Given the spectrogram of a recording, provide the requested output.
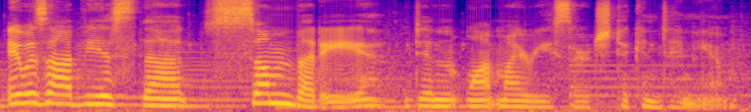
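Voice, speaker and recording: Wry young scientist over loud music. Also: female voice, medium pitch, lively intonation, fairly quick, vocal fry. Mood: explanatory. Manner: reflective, wry, articulate storytelling. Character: wry, candid young woman, exiled scientist turned musician. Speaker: voice actor in a video game. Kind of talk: scripted dramatic game dialogue. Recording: loud background music under the voice. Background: game cutscene music.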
